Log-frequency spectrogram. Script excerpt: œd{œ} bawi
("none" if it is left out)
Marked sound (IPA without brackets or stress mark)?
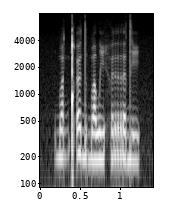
ə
